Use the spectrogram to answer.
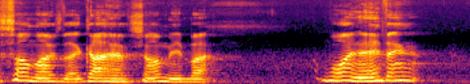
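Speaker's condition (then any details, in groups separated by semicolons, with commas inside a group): ALS; speed and weight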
